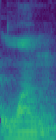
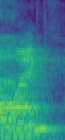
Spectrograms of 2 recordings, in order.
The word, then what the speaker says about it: Wang: Now, I speak Mandarin, so I would pronounce that Wang. But he's a Malaysian English comedian, and he calls himself Phil Wang, so he's Wang. Good on you, Phil Wang.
